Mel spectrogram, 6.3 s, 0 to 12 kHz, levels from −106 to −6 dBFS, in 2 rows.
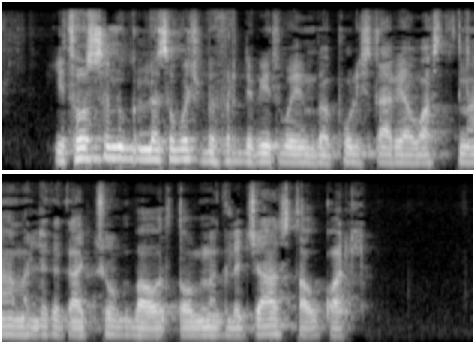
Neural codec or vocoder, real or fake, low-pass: vocoder, 22.05 kHz, 80 mel bands, Vocos; fake; 9.9 kHz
